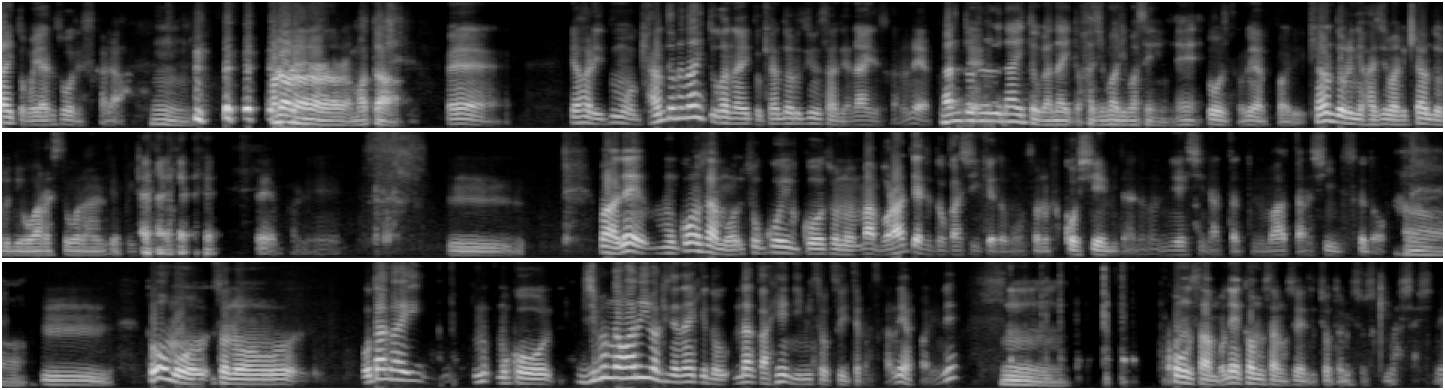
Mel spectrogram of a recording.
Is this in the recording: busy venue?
no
